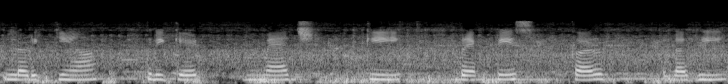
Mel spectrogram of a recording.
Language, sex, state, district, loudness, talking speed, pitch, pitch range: Hindi, female, Madhya Pradesh, Dhar, -15 LUFS, 60 wpm, 225 Hz, 215-230 Hz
